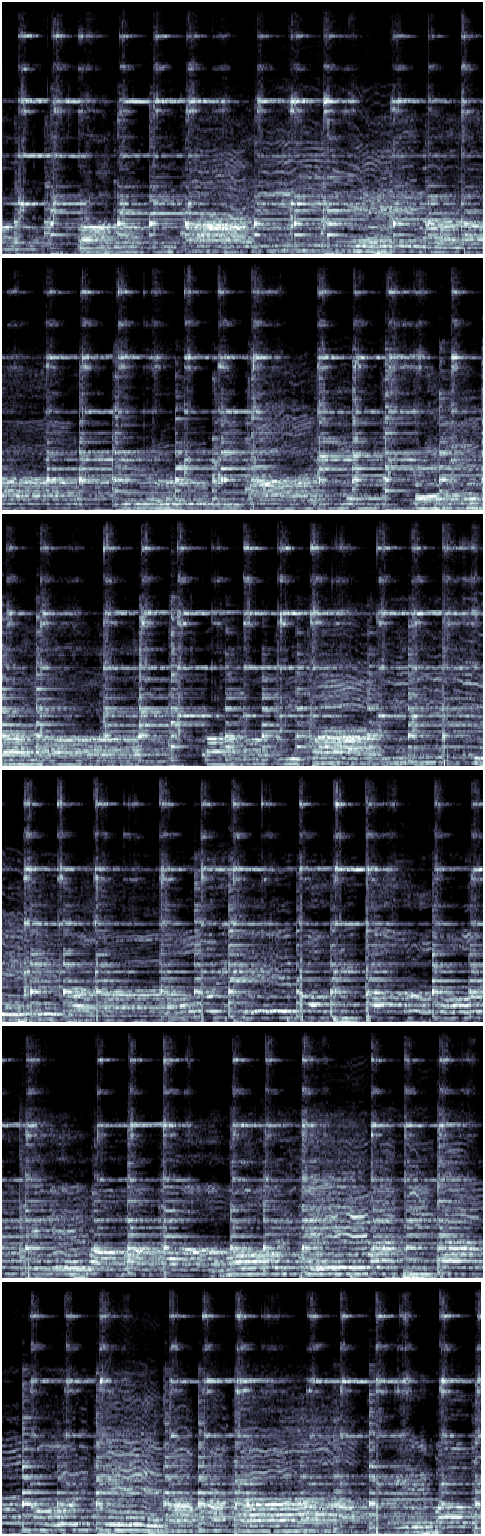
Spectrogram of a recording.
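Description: Hindu devotional song to Guru Maharaj, led by a swami singing into a microphone with harmonium accompaniment and a group singing along, over a steady, even percussion beat.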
